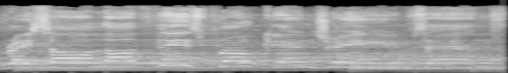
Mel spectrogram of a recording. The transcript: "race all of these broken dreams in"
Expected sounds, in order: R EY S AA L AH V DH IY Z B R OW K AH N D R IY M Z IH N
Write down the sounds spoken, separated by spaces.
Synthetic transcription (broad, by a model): R EY S AA L AH V DH IY Z B R OW K AH N D R IY M Z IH N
